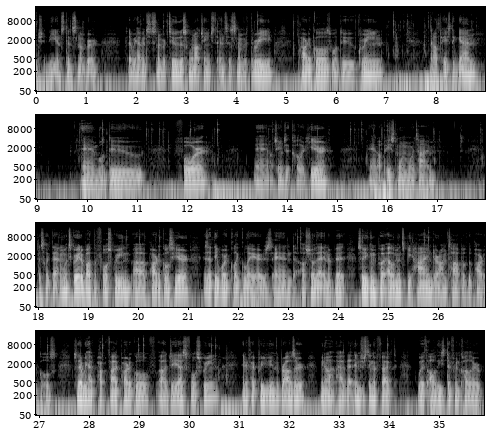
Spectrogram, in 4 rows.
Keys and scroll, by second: 7.8 super+v, 15.8 super+v.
